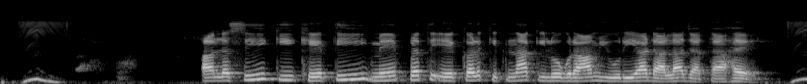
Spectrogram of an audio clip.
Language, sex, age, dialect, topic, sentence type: Hindi, female, 18-24, Awadhi Bundeli, agriculture, question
